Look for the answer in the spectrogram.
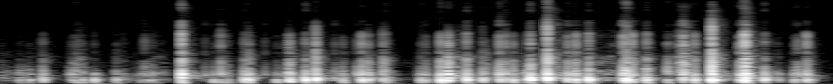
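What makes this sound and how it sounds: Long red acrylic nails tap the top surface of a closed, hollow, medium corrugated cardboard shipping box resting on a table. The result is a quick, irregular run of short, dry, hollow knocks with a low, boxy body and almost no ring, some taps landing sharper and louder than others.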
